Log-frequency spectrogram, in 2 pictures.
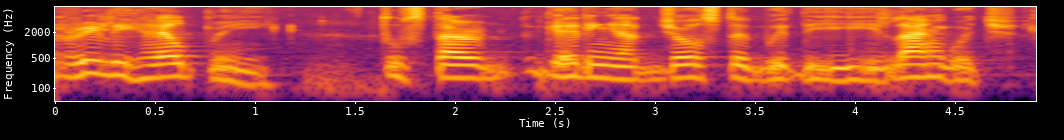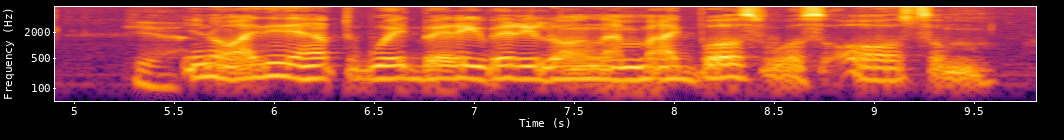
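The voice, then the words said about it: Non-native accented English. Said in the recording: “they would laugh about my accent”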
